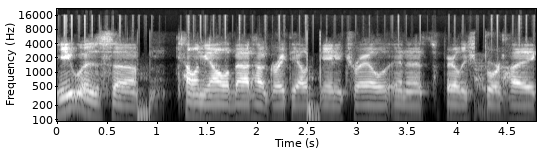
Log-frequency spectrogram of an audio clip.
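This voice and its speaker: In an unremarkable speaking voice, a man with a fairly low pitch talks at a moderate pace. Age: 60s. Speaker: retired school teacher and thru-hiker. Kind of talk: casual interview.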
